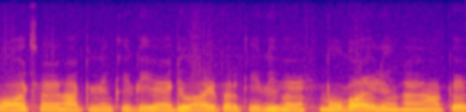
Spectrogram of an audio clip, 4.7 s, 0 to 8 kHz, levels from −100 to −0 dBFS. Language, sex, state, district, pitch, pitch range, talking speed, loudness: Hindi, female, Bihar, West Champaran, 205 Hz, 195-205 Hz, 195 wpm, -16 LUFS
